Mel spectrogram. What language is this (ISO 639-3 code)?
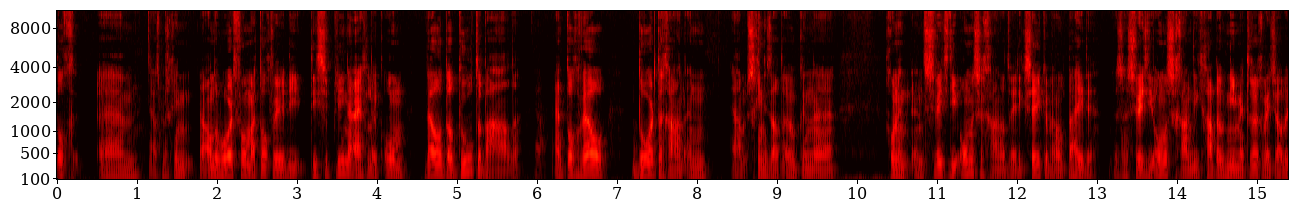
nld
